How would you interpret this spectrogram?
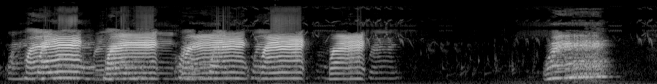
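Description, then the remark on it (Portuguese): Ducklings give five loud, nasal quacks in quick succession, each a buzzy burst, followed by a pause and then one more harsh, drawn-out quack, calling loudly for their sibling to hatch. “Vamos grasnar bem alto pra ver se ele nasce logo.”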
